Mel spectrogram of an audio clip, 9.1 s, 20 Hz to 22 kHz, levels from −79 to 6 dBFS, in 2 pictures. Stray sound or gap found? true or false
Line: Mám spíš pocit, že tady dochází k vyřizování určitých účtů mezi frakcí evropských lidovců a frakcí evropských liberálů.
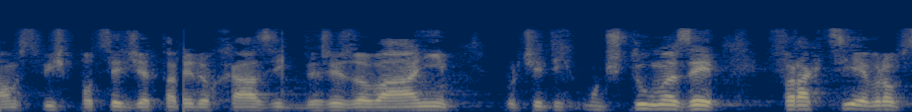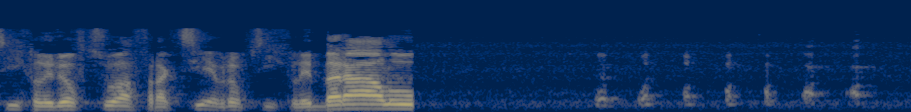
true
